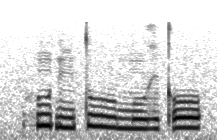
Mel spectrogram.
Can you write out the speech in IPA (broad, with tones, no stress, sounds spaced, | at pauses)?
h ũ˦ ɗ ĩ˨ t uː˦˨ m ũ˨ ɣ ɪ˨ kʼ o˦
